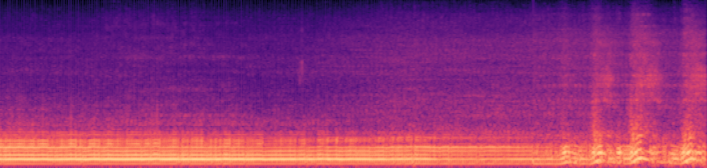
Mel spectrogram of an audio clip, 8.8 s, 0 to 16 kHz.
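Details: 2007 Honda CBR600RR inline-four, bought used: steady even idle with clean throttle blip near the end; healthy normal idle.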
